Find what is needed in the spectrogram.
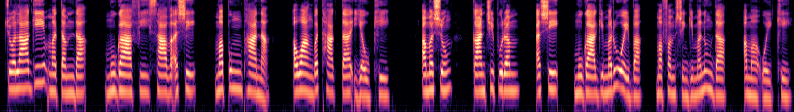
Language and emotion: Manipuri, neutral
